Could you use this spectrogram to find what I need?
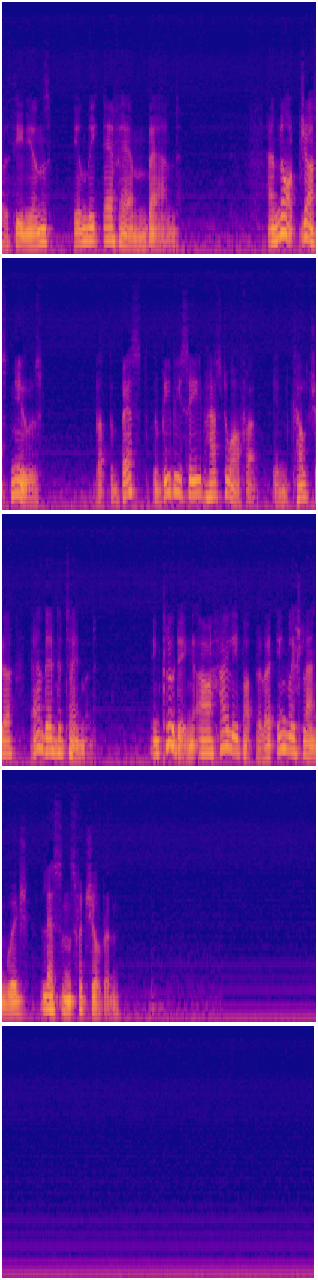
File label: Radio promo; Olympic Action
